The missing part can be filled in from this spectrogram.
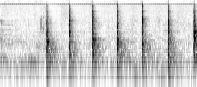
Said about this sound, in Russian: Не знаю, слышны ли мои аплодисменты, но э, я, я восхищен. Я просто восхищен. Я думаю, что к моим аплодисментам присоединились аплодисменты наших слушателей, которые услышали это вот нечто совершенно восхитительное.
